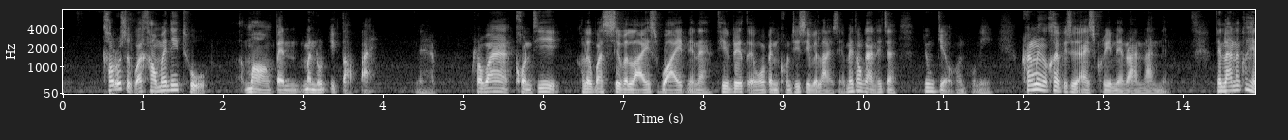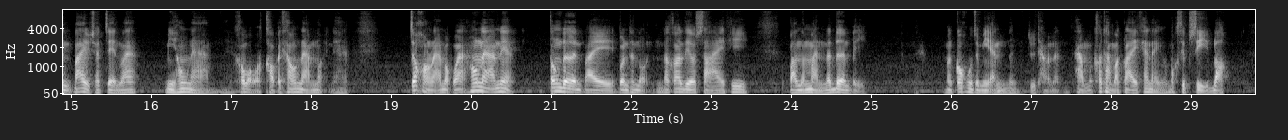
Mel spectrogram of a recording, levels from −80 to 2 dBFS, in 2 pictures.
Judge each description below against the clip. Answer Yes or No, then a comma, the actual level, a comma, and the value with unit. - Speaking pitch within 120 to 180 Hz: No, low, 105 Hz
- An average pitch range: No, wide, 7.8 semitones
